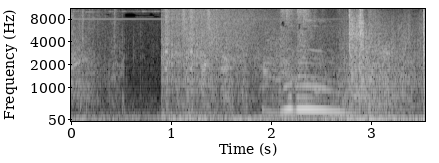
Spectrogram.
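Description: Penetrator rifle shots in the first-person shooter F.E.A.R. Extraction Point, heavy gunfire and booming impacts mixed with game effects, loud and close, with a player whooping over the din.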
